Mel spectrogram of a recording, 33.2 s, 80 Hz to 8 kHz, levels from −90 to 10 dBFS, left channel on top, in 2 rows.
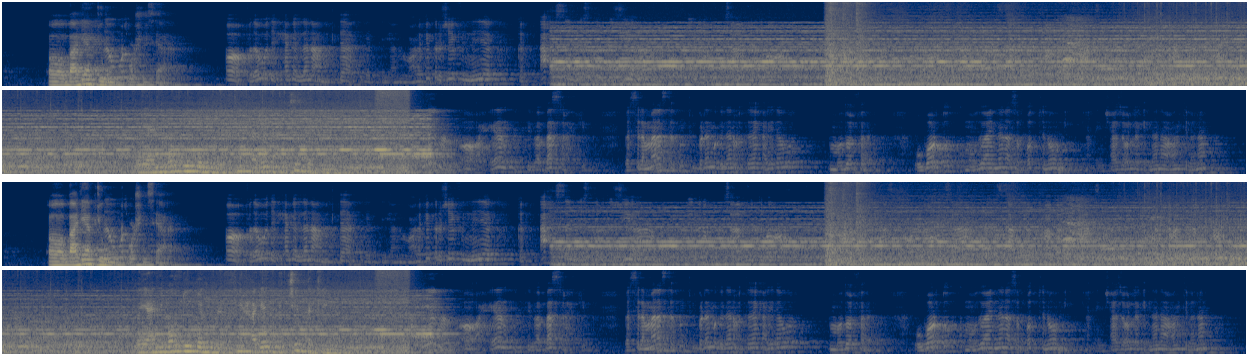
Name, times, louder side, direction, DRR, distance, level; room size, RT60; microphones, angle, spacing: voice 1, 0.6-2.3 18.4-21.2, right 2 dB, 55° right, 7 dB, 2.0 m, -29 dB
voice 2, 1.2-1.7 3.0-10.5 10.8-14.9 15.3-17.7 18.8-19.6 22.0-23.3 23.6-27.2 27.6-28.2 28.5-32.7, right 1 dB, 10° right, 2 dB, 4.7 m, -46 dB
sound 1, 7.3-22.3, left 4 dB, 50° left, 2.5 m, -34 dB
sound 2, 11.0-22.0, left 1 dB, 15° left, 1.3 m, -35 dB
28.5 x 22.5 x 8.8 m, 1.2 s
head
